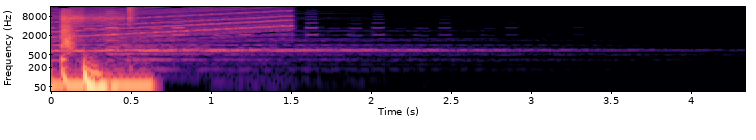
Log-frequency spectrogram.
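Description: The closing moment of a hip hop beat: the bass and drums stop under a second in, and a rising synth sweep cuts off at about a second and a half. A held tone lingers and fades out soon after.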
